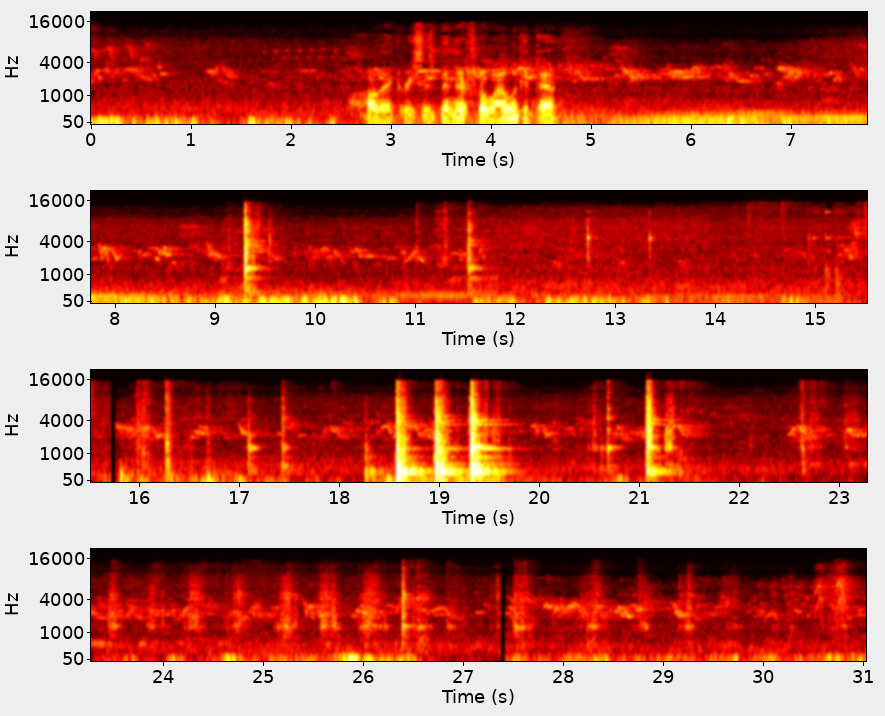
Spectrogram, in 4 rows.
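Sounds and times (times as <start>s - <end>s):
metal bicycle parts clinking: 9.2s - 9.7s, 11.2s - 12.0s, 14.8s - 15.6s, 20.5s - 21.6s.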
